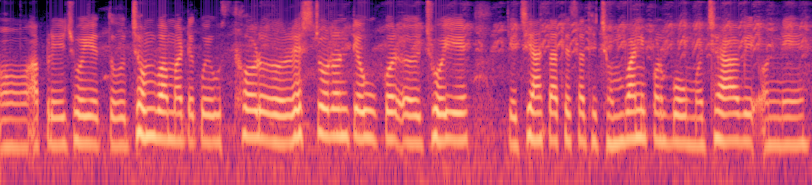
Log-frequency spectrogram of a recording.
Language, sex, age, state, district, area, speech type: Gujarati, female, 30-45, Gujarat, Rajkot, rural, spontaneous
